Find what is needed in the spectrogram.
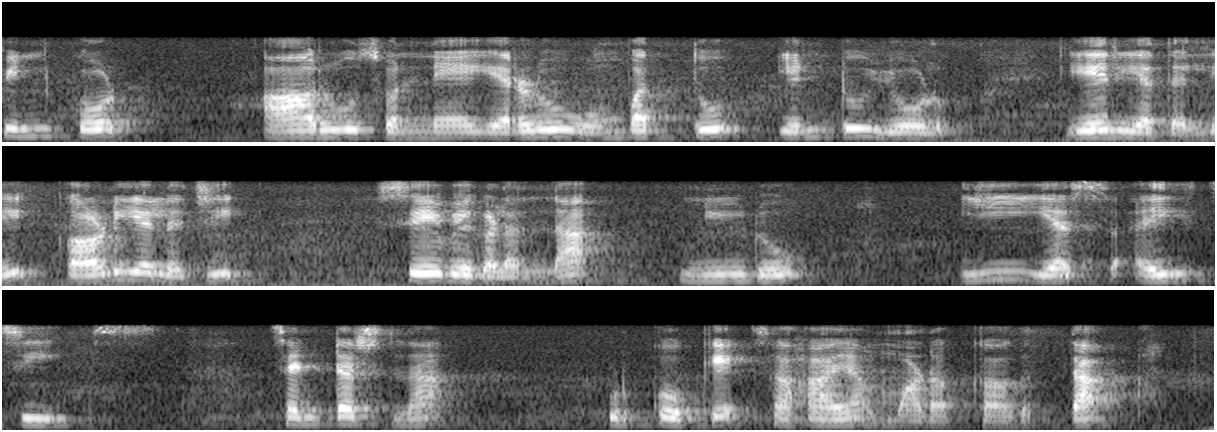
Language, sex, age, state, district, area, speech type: Kannada, female, 45-60, Karnataka, Chitradurga, rural, read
